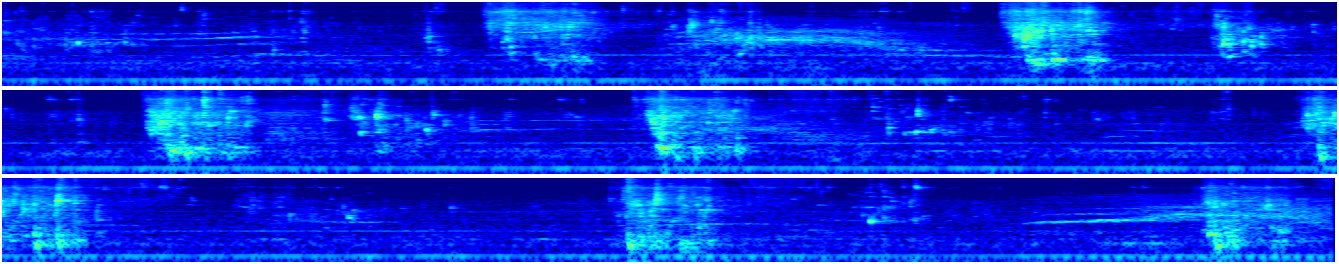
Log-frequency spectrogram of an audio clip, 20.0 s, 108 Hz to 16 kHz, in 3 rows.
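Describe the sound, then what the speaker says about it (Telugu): Glass after glass of water is poured onto rice in a cooking pot for Andhra mustard pulihora. Short splashing pours come in about eight separate bursts over a low steady hum, fairly faint. "ఇప్పుడు 8 గ్లాసులు వాటర్ పోసుకోవాలండి దీనికి"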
